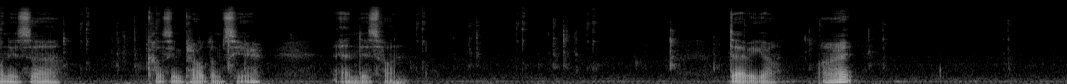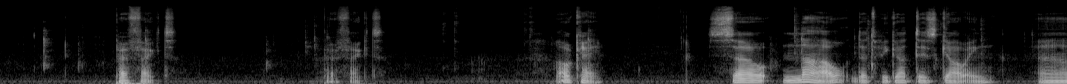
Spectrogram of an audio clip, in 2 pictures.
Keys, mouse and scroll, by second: 2.2 middle click, 6.7 middle click, 7.3 Tab, 8.7 Tab, 11.1-11.4 middle drag, 12.1-13.3 middle drag, 13.8 ctrl+`, 16.5-18.4 middle drag, 18.6 shift+middle click, 19.2 Tab.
